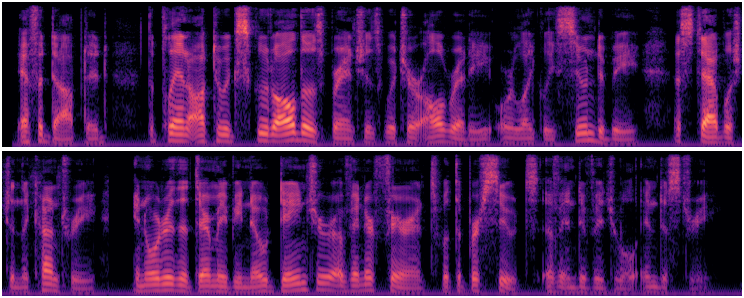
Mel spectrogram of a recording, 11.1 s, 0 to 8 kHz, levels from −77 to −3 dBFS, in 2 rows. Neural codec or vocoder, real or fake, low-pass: none; real; 7.2 kHz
